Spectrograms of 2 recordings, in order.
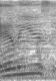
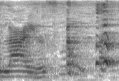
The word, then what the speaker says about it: Elias: say it she's always so important oh it's pronounced Alias I was saying Elias it's pronounced alias all the time this kid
